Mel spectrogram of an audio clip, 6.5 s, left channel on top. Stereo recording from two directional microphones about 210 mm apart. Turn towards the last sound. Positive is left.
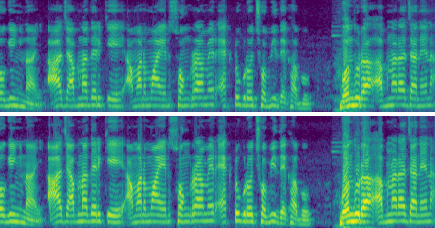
turn(degrees=-20)  # may be behind; listen again after turning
